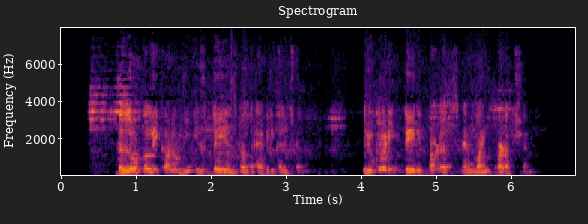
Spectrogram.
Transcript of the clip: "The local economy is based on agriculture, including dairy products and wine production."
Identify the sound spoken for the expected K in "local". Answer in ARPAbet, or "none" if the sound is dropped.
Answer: K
